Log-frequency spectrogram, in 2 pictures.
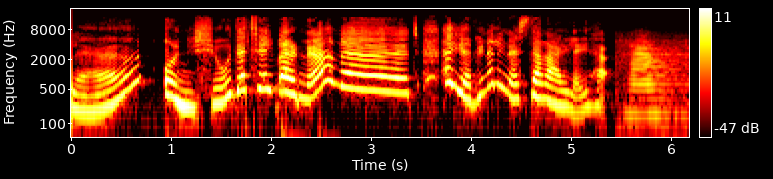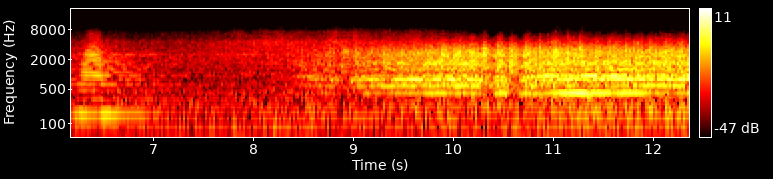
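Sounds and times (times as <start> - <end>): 
speech: 0.0 - 6.7
fast train whistle blast: 5.5 - 12.3.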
